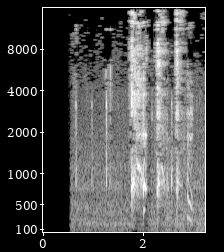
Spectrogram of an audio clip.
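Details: Coughing that won't stop (ASMR-tagged recording): short cluster of dry coughs and throat clearing in a quiet room; cough.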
